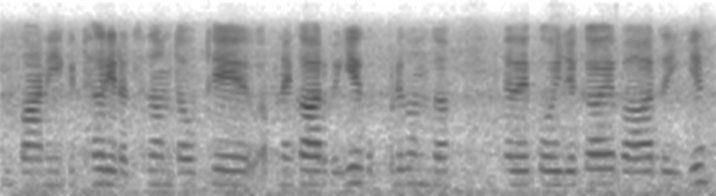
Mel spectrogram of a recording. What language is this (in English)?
Dogri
